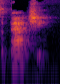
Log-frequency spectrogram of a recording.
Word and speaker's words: Apache: Apache. That is how you pronounce it. It's Apache. All right, whatever.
